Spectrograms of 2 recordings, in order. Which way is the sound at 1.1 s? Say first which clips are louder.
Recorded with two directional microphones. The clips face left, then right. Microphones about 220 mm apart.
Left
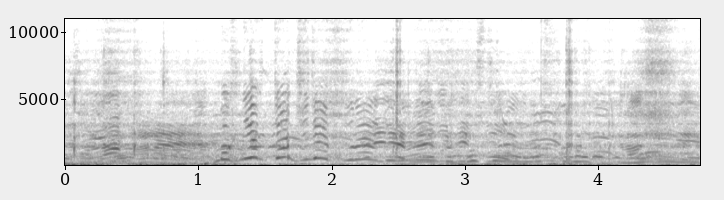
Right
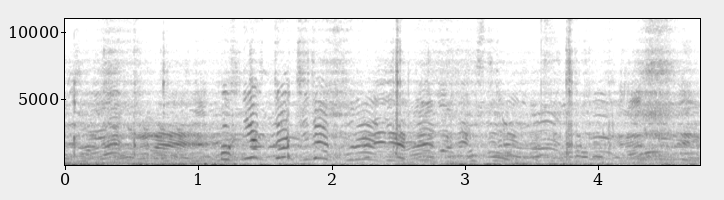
Left 10 dB; 40° left (ahead or behind).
